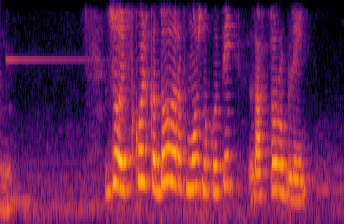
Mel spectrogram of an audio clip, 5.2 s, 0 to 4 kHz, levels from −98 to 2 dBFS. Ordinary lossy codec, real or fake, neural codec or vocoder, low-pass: Opus, 24 kbps; real; none; 3.6 kHz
